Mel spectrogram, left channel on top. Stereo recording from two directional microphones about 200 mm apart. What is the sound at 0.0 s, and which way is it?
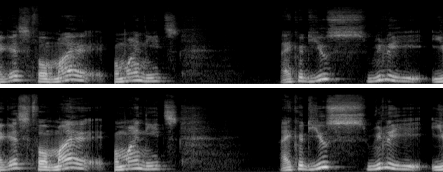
Speech, 40° right (ahead or behind).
